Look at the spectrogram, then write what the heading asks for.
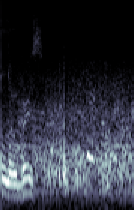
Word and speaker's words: Lubbers: Muhammad Ali against Rudi Lubbers. Or Lubbers. It's pronounced both ways. Lubbers is probably more technically correct. Anyway, it's the way Rudi wants it said.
